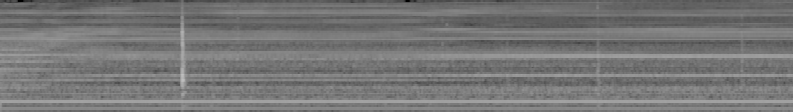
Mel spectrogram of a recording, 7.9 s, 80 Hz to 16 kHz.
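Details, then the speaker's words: Bench servicing a 2002 Zenith TBBR1352Z 13-inch TV/VCR combo with stuck buttons being heat-softened: steady low fixed-pitch buzz from the isolation transformer, an artifact of kickback on the line; normal, harmless hum. "the buzzing you here is just an artifact of kick back on the line and for some strange reason my uh isolation Transformer loves to"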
